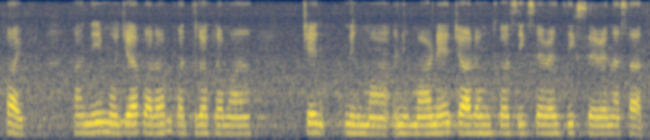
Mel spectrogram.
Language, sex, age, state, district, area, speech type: Goan Konkani, female, 45-60, Goa, Quepem, rural, read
